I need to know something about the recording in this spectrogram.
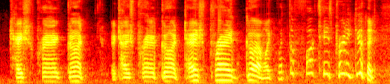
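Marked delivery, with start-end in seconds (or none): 0.2-3.9 put-on cartoon voice, at a slower pace. Retelling a man in a dream repeating himself, talking out of the side of his mouth like Johnny Bravo. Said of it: "he was talking out the side of his mouth like Johnny Bravo".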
